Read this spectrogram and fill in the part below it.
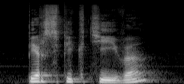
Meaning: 1. perspective (the appearance of depth in objects) 2. vista, prospect 3. prospect, outlook, look-out, aspects (expected future)
- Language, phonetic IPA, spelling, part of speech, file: Russian, [pʲɪrspʲɪkˈtʲivə], перспектива, noun, Ru-перспектива.ogg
